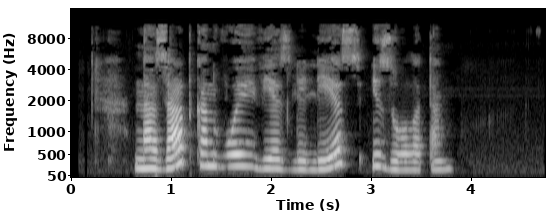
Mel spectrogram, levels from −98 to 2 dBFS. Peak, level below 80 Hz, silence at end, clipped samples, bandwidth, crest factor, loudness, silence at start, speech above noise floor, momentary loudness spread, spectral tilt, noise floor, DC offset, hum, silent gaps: -4 dBFS; -70 dBFS; 0.95 s; under 0.1%; 11.5 kHz; 22 dB; -23 LUFS; 0.25 s; 45 dB; 13 LU; -4.5 dB/octave; -68 dBFS; under 0.1%; none; none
